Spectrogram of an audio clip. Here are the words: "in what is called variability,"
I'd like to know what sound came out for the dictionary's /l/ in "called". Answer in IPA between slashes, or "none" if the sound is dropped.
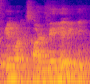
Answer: /l/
